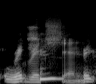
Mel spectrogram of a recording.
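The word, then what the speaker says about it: Ritchson: So like if Alan, how do you say it? – Richson.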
